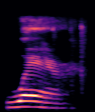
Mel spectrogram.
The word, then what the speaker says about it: where: Once again, the H is silent. Where?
